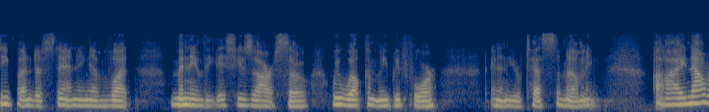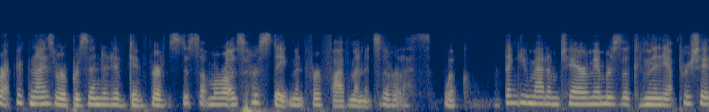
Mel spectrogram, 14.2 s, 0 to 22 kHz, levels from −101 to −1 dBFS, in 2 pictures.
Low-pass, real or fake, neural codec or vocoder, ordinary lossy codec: 7.2 kHz; fake; codec, 16 kHz in and 24 kHz out, 0.4 kbps, LongCat-Audio-Codec, fine tuned four codebook decoder; Opus, 32 kbps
